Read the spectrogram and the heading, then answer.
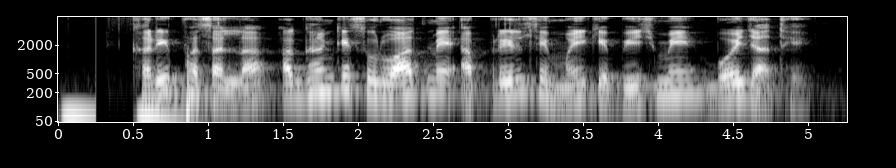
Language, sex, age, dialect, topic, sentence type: Chhattisgarhi, male, 18-24, Western/Budati/Khatahi, agriculture, statement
